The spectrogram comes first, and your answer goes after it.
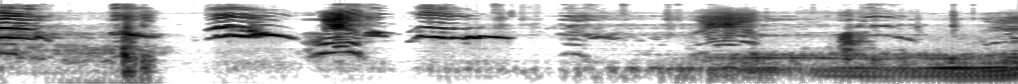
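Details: Mother cat with her kitten, several high arching meows and squeaky cries in the first half, followed by a quieter stretch with a low steady hum and a faint voice underneath.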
